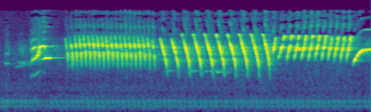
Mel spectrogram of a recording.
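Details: Singing canary, rhythmic and spectacular: a brief whistled onset, a long steady buzzing trill, a quick series of downward sweeps, then another rolling trill ending in a rising note.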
